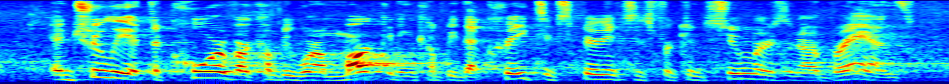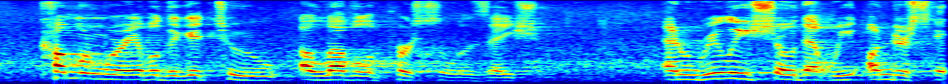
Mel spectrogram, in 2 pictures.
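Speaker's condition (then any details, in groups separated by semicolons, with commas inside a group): No condition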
